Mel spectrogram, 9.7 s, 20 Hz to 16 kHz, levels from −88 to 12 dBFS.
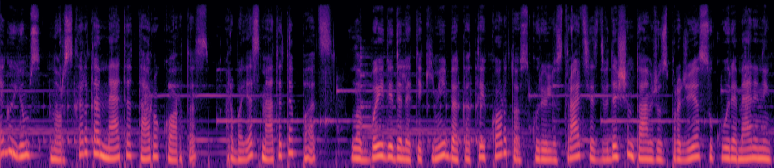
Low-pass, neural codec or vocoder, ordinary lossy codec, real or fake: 14.4 kHz; vocoder, 44.1 kHz, 128 mel bands every 512 samples, BigVGAN v2; AAC, 96 kbps; fake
